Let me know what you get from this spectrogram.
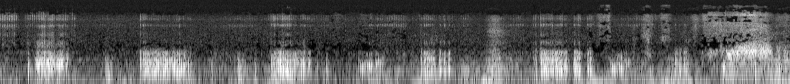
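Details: A happy pet cat purring in slow rhythmic pulses about every one and a half seconds, a deep rumbling drone with a brief brighter noise near the end.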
